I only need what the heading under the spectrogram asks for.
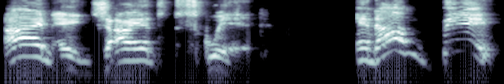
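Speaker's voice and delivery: slow, loud, high boast; giant squid boasting. Acted. Squid bragging about its size, slow and loud. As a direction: stretch it out big and proud. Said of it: "squid's lines, slow and loud".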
